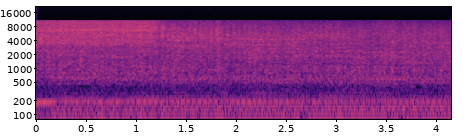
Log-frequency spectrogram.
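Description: Modified race engine idling steadily with its bonnet up.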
